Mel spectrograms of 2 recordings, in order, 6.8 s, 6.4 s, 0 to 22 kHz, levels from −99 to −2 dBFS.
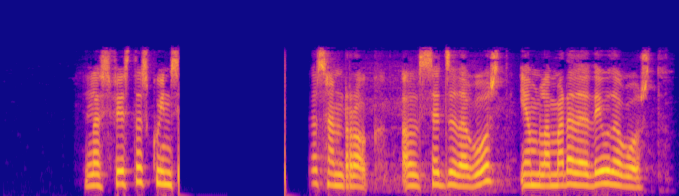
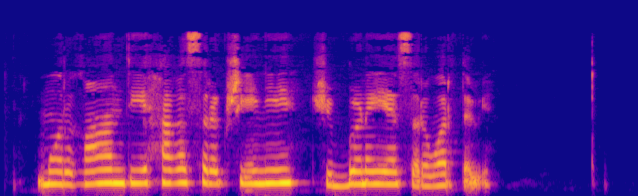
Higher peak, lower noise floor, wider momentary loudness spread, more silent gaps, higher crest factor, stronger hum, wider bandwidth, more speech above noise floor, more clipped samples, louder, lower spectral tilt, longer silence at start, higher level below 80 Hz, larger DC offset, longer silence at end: about the same, -2 dBFS vs -4 dBFS; about the same, -86 dBFS vs -89 dBFS; about the same, 12 LU vs 12 LU; first, 2.26-2.83 s vs none; about the same, 14 dB vs 14 dB; neither; second, 8.4 kHz vs 11.5 kHz; about the same, 71 dB vs 73 dB; neither; about the same, -16 LUFS vs -17 LUFS; second, -2.5 dB/octave vs -4 dB/octave; first, 0.85 s vs 0.4 s; first, -62 dBFS vs -72 dBFS; neither; second, 0.3 s vs 1.5 s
